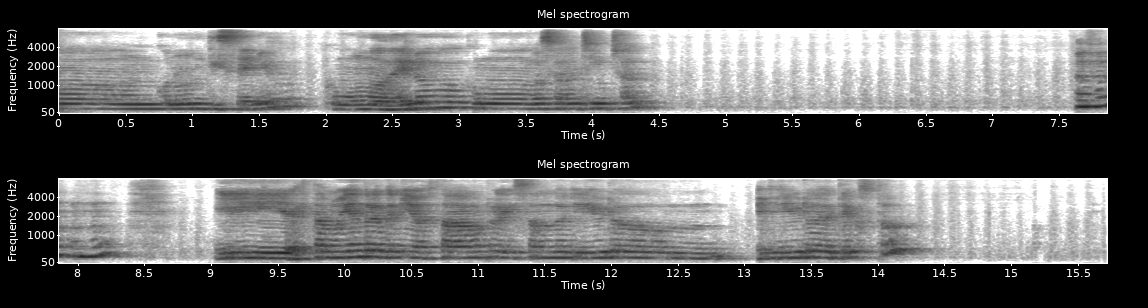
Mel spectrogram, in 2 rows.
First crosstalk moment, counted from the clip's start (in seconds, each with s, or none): none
